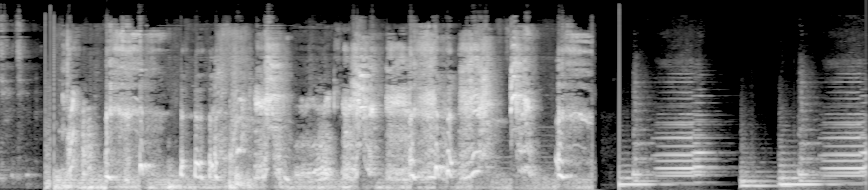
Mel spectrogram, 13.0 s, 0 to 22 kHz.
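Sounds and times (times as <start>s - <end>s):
dog vocalizing loudly: 3.4s - 8.1s.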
